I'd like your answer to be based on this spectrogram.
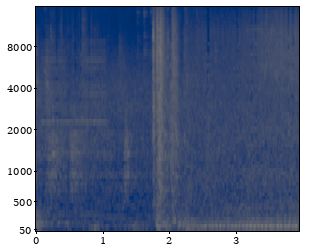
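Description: A tank in an online video game fires one sudden loud boom partway through, cutting across a background of engine drone and game noise, followed by a steady mechanical hum.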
